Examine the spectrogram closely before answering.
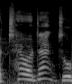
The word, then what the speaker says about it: pterodactyl: oh interesting dinosaur fact you will never hear a pterodactyl go to the toilet because the p is silent please like and subscribe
